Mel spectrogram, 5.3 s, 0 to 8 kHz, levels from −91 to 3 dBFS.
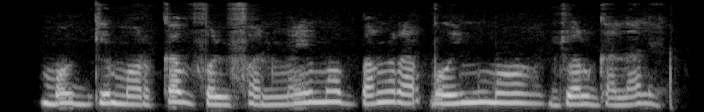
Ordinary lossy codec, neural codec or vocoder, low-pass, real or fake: AAC, 32 kbps; none; 7.2 kHz; real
